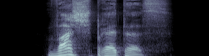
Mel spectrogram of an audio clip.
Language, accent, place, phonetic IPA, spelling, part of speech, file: German, Germany, Berlin, [ˈvaʃˌbʁɛtəs], Waschbrettes, noun, De-Waschbrettes.ogg
- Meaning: genitive singular of Waschbrett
